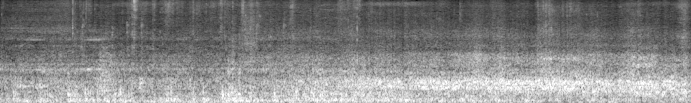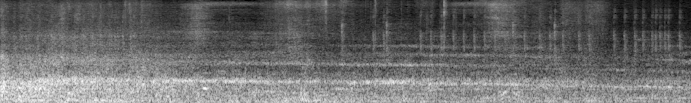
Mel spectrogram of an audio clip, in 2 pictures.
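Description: JR Yamanote line electric commuter train running on the rails, heard from inside the front car: a steady rumble with wheels clacking over the track. It swells about halfway through, then gradually quietens as the train slows.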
